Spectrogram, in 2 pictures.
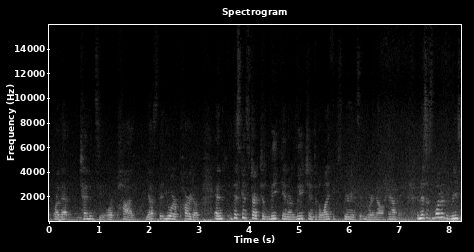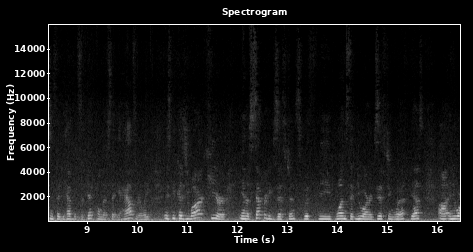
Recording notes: Turks and Caicos Group Session. Group Q&A while on vacation, apologies for background noise while outside.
